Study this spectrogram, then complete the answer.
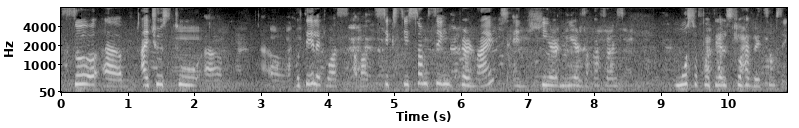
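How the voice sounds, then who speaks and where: Noticeable background noise sits behind a woman speaking at a fairly slow pace in a high voice with fairly even intonation. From Egypt. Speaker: scientist vlogger. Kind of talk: casual vlog tutorial. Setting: noisy public place. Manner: halting, many fillers. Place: hall. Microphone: phone near.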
